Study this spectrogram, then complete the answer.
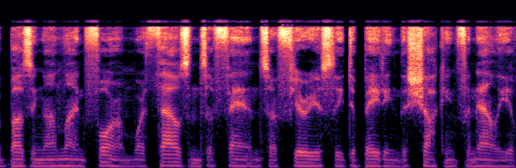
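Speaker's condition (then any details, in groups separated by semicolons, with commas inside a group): No condition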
